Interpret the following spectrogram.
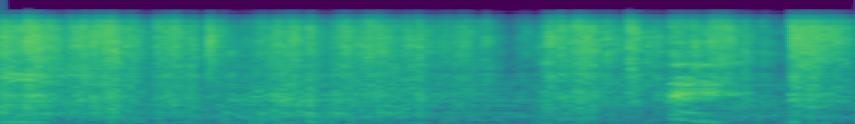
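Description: Rustling and crinkling of packaging being handled while a part is unwrapped: a continuous scratchy rustle with many small clicks.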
